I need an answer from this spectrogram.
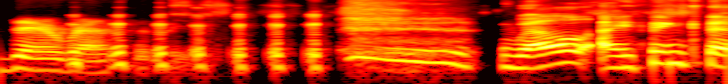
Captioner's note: laughs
